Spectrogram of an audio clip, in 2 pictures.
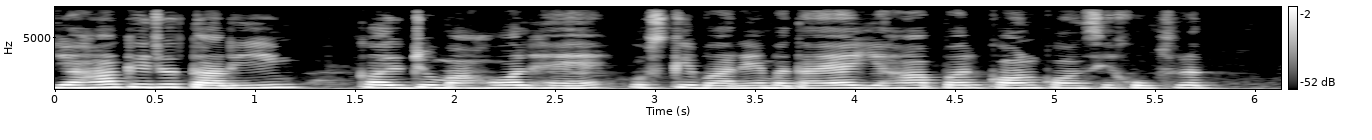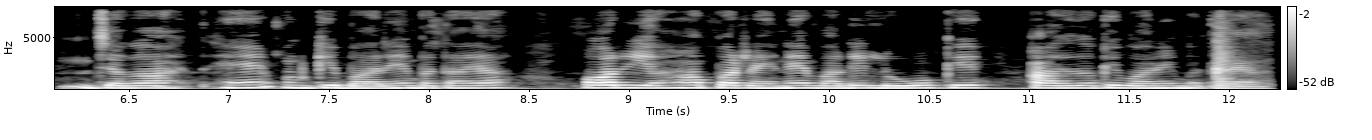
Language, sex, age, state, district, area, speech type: Urdu, female, 18-30, Uttar Pradesh, Aligarh, urban, spontaneous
